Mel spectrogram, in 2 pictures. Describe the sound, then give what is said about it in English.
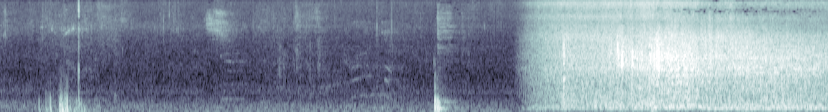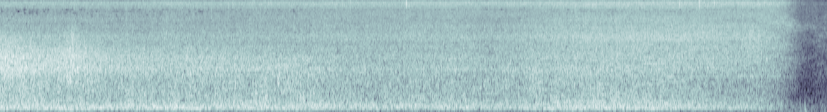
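Two brief thunder claps sound over quiet, then a heavy downpour of rain begins and hisses steadily and loudly, with low thunder rumbling beneath it, until the end. “Did you hear something in that rain? What did you hear? Thunder.”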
